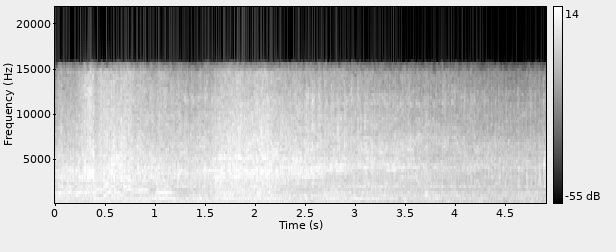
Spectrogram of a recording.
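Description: Close, steady engine drone from a 2012 John Deere 5055D tractor backing up in fourth gear reverse. The loud, even rumble continues throughout beneath a voice.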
